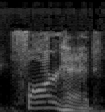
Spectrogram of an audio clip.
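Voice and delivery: farhead, with far for fore; Philly farhead. Shown as a demonstration. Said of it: "they would say".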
